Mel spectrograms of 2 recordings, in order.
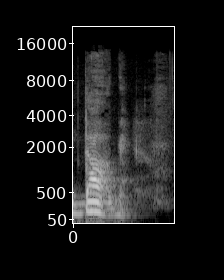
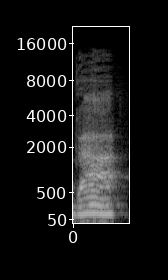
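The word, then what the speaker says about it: དག: So there may also be dangling silent consonants at the end of a word. So, we have the word d a g. You would think it would be dog. Uh, not an o, but da d dog, but it's da like there's an h at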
